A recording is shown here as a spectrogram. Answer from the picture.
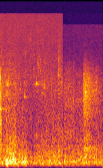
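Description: Near silence: room tone, with one faint click at the start.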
